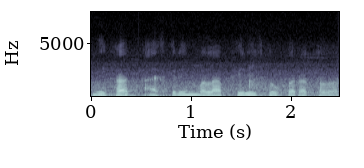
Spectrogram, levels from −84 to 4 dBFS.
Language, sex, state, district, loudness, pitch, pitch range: Hindi, male, Bihar, Gopalganj, -20 LUFS, 120 Hz, 115-120 Hz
